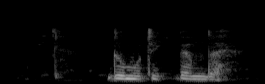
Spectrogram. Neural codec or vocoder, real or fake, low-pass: none; real; 5.4 kHz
